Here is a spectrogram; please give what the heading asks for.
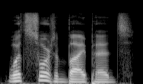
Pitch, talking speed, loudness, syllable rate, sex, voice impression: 130 Hz, 165 wpm, -16 LUFS, 4.2 syllables/s, male, very masculine, very adult-like, very middle-aged, very thick, slightly tensed, slightly powerful, slightly dark, hard, clear, fluent, slightly raspy, very cool, intellectual, refreshing, very sincere, calm, mature, very friendly, very reassuring, unique, elegant, slightly wild, sweet, slightly lively, kind, slightly modest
